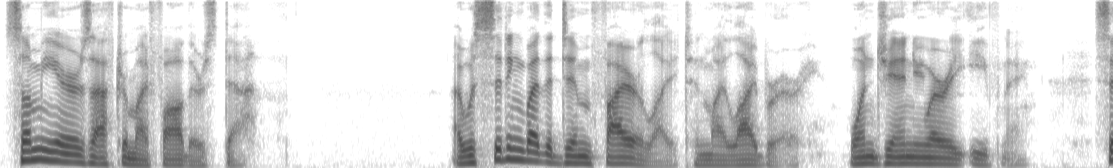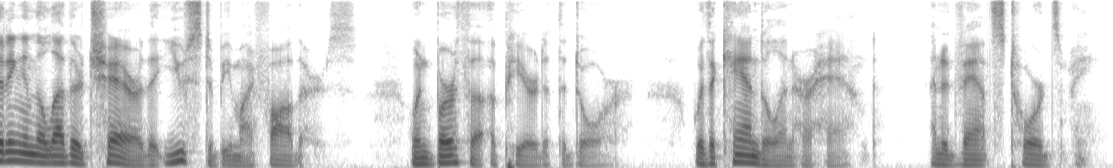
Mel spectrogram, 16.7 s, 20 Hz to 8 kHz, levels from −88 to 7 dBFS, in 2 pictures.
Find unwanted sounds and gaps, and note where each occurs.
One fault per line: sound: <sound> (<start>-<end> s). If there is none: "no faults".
no faults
